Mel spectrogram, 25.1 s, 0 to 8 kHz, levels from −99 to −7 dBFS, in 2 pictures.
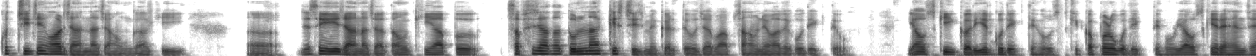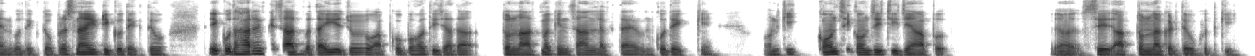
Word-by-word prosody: कुछ 160 0 -3
चीजें 140 +2 +3
और 130 -1 +5
जानना 85 -2 0
चाहूँगा 80 +1 -6
कि 85 -1 -8 0.6
अ, 80 -1 -4 0.3
जैसे 120 +5 +2
ये 135 0 +7
जानना 85 -5 +4
चाहता 80 0 -3
हूँ 95 +1 -1
कि 105 +8 -3
आप - - -4 0.6
सबसे 135 +3 +1
ज़्यादा 145 -1 +6
तुलना 140 +3 +7
किस 145 0 +2
चीज़ 90 -3 -1
में 85 -1 -4
करते 75 +1 -4
हो 85 - -2
जब 85 0 -3
आप 90 0 -3
सामने 90 0 -1
वाले 85 0 -2
को 85 0 -4
देखते 80 -2 -9
हो - - -11 0.6
या 125 - +4
उसकी 125 -1 +1
करियर 100 +3 +4
को 105 -1 +1
देखते 95 -1 -3
हो, 95 -1 -5
उसके 85 +3 -9
कपड़ों 105 +1 +5
को 100 - +2
देखते 90 +1 -6
हो 90 0 -5
या 100 0 +2
उसके 100 +2 +1
रहन-सहन 100 -2 0
को 90 - -4
देखते 85 -1 -7
हो, 90 - -5
पर्सनैलिटी 110 +3 +4
को 100 - -1
देखते 95 +1 -4
हो, 100 -3 -4 0.4
एक 75 - +2
उदाहरण 125 +2 +4
के - - -6
साथ 110 0 +4
बताइए 100 +4 +3
जो 105 -1 0
आपको 90 +3 -3
बहुत 105 +1 -2
ही 105 - +1
ज़्यादा 100 0 -1 0.3
तुलनात्मक 95 +2 +1
इंसान 100 +1 -1
लगता 90 +2 -4
है 100 -1 -2
उनको 90 +1 -5
देख 90 -5 -2
के - - -8 0.5
उनकी 95 +5 -5 0.2
कौन-सी 125 +4 +2
कौन-सी 105 0 +2
चीज़ें 100 -2 0
आप 90 0 +1 1.3
अ, 85 0 -2
से 95 +2 +1
आप 90 - -6
तुलना 90 0 +3
करते 85 -1 -1
हो 85 - 0
ख़ुद 80 - -10
की, - - -12
95 Hz, 190 wpm, -27 LUFS, 85-110 Hz, 1.3 s, ये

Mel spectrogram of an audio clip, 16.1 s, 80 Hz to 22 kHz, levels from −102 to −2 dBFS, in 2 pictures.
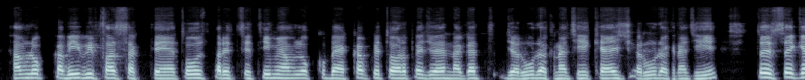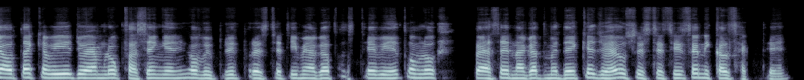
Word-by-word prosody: हम 185 +2 +1
लोग 195 -2 +2
कभी 190 0 +3
भी 200 +1 +2
फँस 180 -1 0
सकते 165 0 -1
हैं। 160 0 0
तो 185 0 +3
उस 180 - -4
परिस्थिति 170 0 0
में 185 -1 -1
हम 175 0 0
लोग 180 -3 0
को 190 - -9
बैकअप 170 +2 +1
के 185 - -1
तौर 170 +1 +3
पे 185 - +2
जो 170 +1 -1
है 170 - +3
नकद 160 +1 +1 0.3
ज़रूर 165 +2 +2
रखना 160 -1 +1
चाहिए, 165 +2 -3
कैश 165 -2 +1
ज़रूर 165 +2 -1
रखना 150 -1 -3
चाहिए। 155 +5 -2 0.4
तो 215 -1 +5
इससे 205 +3 +2
क्या 210 +1 +5
होता 195 +2 +3
है, - - +2
कभी 195 0 +5
जो 190 0 +2
है 180 - +5
हम 180 0 -2
लोग 190 -1 +1
फँसेंगे 175 +2 -1
नहीं 185 +2 -6
और - - -7
विपरीत 170 +1 -3
परिस्थिति 170 +1 -1
में 175 0 -2
अगर 175 +1 +2
फँसते 160 +4 -4
भी 175 0 -1
हैं, 175 +1 +1
तो 205 +3 -2
हम 190 - -2
लोग 195 -2 +1 0.4
पैसे 175 +1 +2
नकद 170 0 +1
में 175 0 -1
देके 175 +4 +1
जो 175 -2 -1
है 180 +4 +4
उस 190 -4 -4
स्थिति 175 +2 -3
से 205 +5 0
निकल 170 -3 0
सकते 135 -1 -10
हैं। 140 +4 -12
175 Hz, 235 wpm, -22 LUFS, 165-185 Hz, 0.4 s, तो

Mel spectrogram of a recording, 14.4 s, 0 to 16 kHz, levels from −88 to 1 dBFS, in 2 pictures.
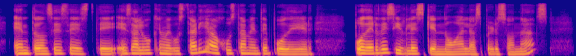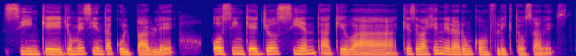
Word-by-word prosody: Entonces, 185 0 +1
este, 170 -1 -1
es 195 - -1
algo 200 +1 +1
que 205 - -6
me 185 -2 0
gustaría 220 - +1
justamente 195 -2 -2
poder 155 -4 0 0.5
poder 195 +1 +5
decirles 200 -6 +1
que 165 - +3
no 155 0 -1
a 160 - -2
las 155 -3 -2
personas 160 - -4 0.4
sin 170 -2 -1
que 155 -2 +3
yo 165 0 +1
me 175 +1 0
sienta 175 -2 -1
culpable 145 -2 0 0.4
o 185 0 +7
sin 185 +2 -2
que 165 0 +5
yo 180 +2 +1
sienta 190 +4 0
que 155 -2 -1
va 75 - +1
que 175 - -2
se 165 - 0
va 160 - +3
a 160 - -2
generar 165 -4 +1
un 160 +1 -1
conflicto, 145 - -3
¿sabes? 70 +2 -5
170 Hz, 155 wpm, -23 LUFS, 155-190 Hz, 0.5 s, o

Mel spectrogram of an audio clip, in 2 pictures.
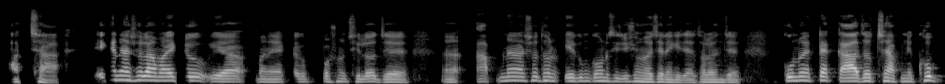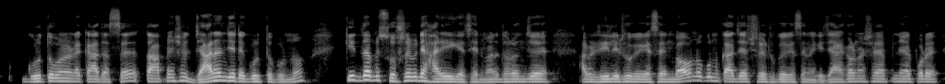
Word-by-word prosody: আচ্ছা। - - -4 0.6
এখানে 210 - -1
আসলে 195 +1 +3
আমার 180 0 +2
একটু 180 - -6 0.2
ইয়া, 135 -1 +2 0.3
মানে 120 -1 -4
১ - - -15
টা - - -7 0.3
প্রশ্ন 130 +1 -6
ছিল 130 0 -3 0.2
যে, - - 0 0.5
অ্যা 115 - -6 0.3
আপনার 180 +3 -4
আসলে 180 +1 -4
ধরুন 170 -3 -2
এরকম 155 0 -2
কোন 165 0 0
সিচুয়েশন 135 +1 -4
হয়েছে 125 0 0
নাকি? 110 -1 -2
যে 105 - -2
ধরেন 115 0 -1
যে, - - -1 0.5
কোন 175 +1 +2
একটা 185 +2 +2 0.2
কাজ 150 0 +7
হচ্ছে 160 +1 -2
আপনে 140 +1 -6
খুব 190 0 +4 0.4
গুরুত্বপূর্ণ 150 +3 +2
একটা 135 -1 -2
কাজ 125 - +2
আছে। 140 +6 -2 0.2
তো - - -13
আপনি 155 - -7
আসলে 170 -2 0
জানেন 180 +10 +7
যে - - +7
এটা 140 -3 +3
গুরুত্বপূর্ণ। 125 -4 -1 0.5
কিন্তু 200 -1 +2
আপনি 195 - +1
সোশ্যাল 160 +4 +3
মিডিয়া 170 -3 +4
হারিয়ে 125 0 +5
গেছেন। 115 +1 -1
মানে 115 +2 -1
ধরেন 125 0 +1
যে, - - +5 0.5
আপনি 120 +1 0
রিলে 130 +1 +4
ঢুকে 120 -2 +2
গেছেন 120 0 +1
বা - - +4
অন্য 180 +3 -1
কোন 175 - -1
কাজে 135 -1 +3
আসলে 125 0 -2
ঢুকে 115 +1 0
গেছেন 110 +1 -4
নাকি, 105 -1 -4
যার 115 +1 0
কারণে 135 0 -1
আসলে 135 +1 -2
আপনি 135 - -10
এরপরে 130 +1 -1
135 Hz, 215 wpm, -24 LUFS, 120-165 Hz, 0.6 s, কাজ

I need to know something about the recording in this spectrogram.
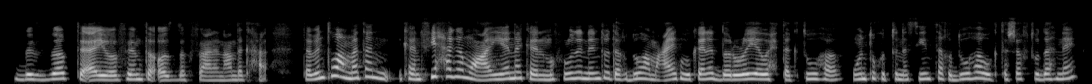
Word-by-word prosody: بالضبط 235 +3 +1
أيوه، 205 +1 +4
فهمت 230 +2 -1
قصدك، 200 +2 -3
فعلًا 190 -2 -6
عندك 205 +1 -5
حق. - - -9 0.3
طَب 225 +1 0
أنتم 320 +9 +2
عامةً 305 -3 +3
كان 245 -2 0
في 355 +10 +1
حاجة 365 -2 -1
معيّنة 245 +1 +2
كان 245 -6 0
المفروض 230 +4 -2
إن 275 -2 +2
أنتم 270 +2 0
تاخدها 250 +1 -1
معاكم 225 +4 -1
وكانت 240 0 0
ضرورية 230 +3 +6
واحتاجتوها، 235 0 -2
وأنتم 250 +3 -1
كنتم 245 -2 -4
ناسيين 245 +3 -3
تاخدوها 255 +2 -2
واكتشفتوا 240 0 -3
ده 245 - 0
هناك؟ 260 +8 -4
240 Hz, 165 wpm, -22 LUFS, 220-260 Hz, 0.3 s, ضرورية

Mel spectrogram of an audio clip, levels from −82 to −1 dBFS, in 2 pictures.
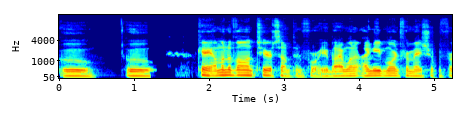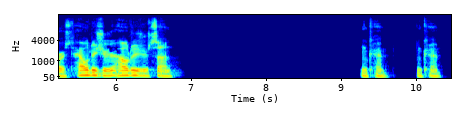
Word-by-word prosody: eOoh, 90 -5 0 0.4
ooh, 95 -3 +1 0.5
'kay, - - +7
I'm 105 +3 +2
gonna 125 0 +5
volunteer 120 -2 +3
something - - -6
for - - -7
you, 85 0 -1
but 90 +2 0
I 90 - +4
wanna 100 +2 0
I 100 +1 +2
need 110 0 +4
more 105 0 +2
information 95 -4 -3
first. - - -8
How 115 - -1
old 120 0 0
is 110 -4 -1
your 110 +1 -3
how 110 +1 -1
old 115 +1 -1
is 110 -3 -2
your 95 - -6
son? 85 -3 -6 2.5
M'kay, 90 -4 -10 0.4
m'kay. 80 - -11
100 Hz, 160 wpm, -22 LUFS, 90-110 Hz, 2.5 s, kay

